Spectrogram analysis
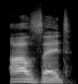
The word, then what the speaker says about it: AZ: welcome AZ Al Kumar or as they're pronounced RZ or their full name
